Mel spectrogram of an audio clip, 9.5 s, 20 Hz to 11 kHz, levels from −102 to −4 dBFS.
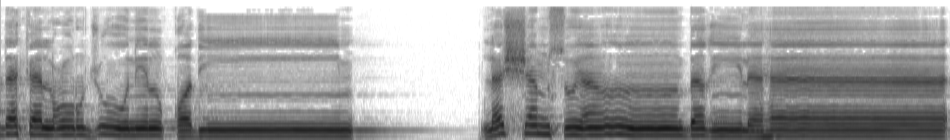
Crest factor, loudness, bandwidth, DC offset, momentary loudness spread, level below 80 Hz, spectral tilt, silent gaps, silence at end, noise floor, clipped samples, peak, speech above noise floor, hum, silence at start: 12 dB; -21 LUFS; 9.2 kHz; under 0.1%; 6 LU; -66 dBFS; -7.5 dB/octave; none; 0 s; -72 dBFS; under 0.1%; -8 dBFS; 52 dB; none; 0 s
